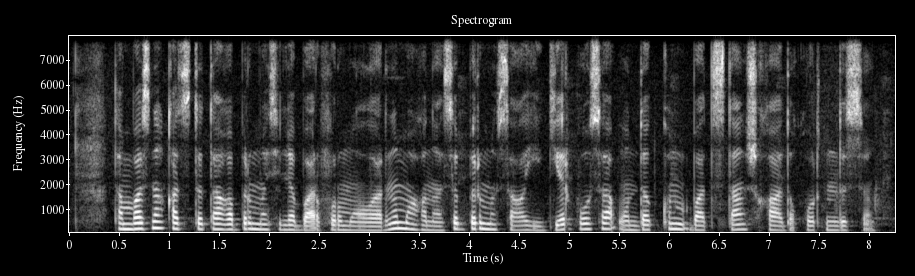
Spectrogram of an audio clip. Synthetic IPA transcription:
t̪ʰɑmbɑsənɑqʰɑt̪ə̥st̪ət̪ʰɑʁəbɪɾmæse̞le̞bɑ̰ɾfo̞rmulˠɑlˠɑɾənəɴmɑʁnɑsəbɪɾməsɑlˠəje̞ɡʲe̞ɾbo̞lˠsɑwʔo̞nd̪ɑkʲʰʏnbɑt̪ə̥st̪ɑnʃə̥ʁɑd̪əqʰo̞ɾt̪ənd̪əsə̰

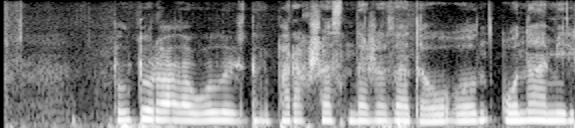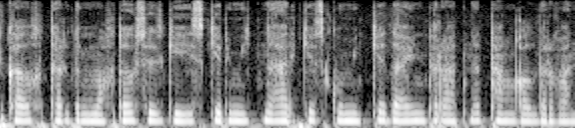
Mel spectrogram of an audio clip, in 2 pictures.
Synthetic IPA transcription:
b̥ʊlˠt̪ʰuɾɑlˠəwo̞lˠwɵzd̪ɪŋpʰɑɾɑqʃɑsənd̪ɑʒɑzɑd̪əwʔo̞nəame̞ɾijkɑlˠəqt̪ʰɑɾd̪ɪɴmɑqt̪ɑwsɵzɡʲe̞je̞skʲe̞ɾme̞jt̪ɪnæɾkʲe̞skʲʰɵme̞kʲːe̞d̪ɑjənt̪ʰʊɾʔɑt̪ənət̪ʰɑɴqɑlˠd̪əɾʁɑn

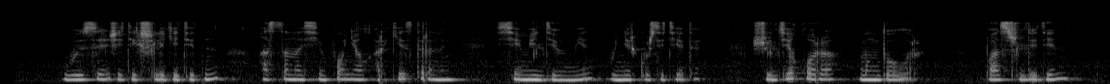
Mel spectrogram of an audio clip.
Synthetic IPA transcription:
wɵzɪʒe̞t̪e̞kʃɪlɪkʲe̞t̪e̞t̪ɪnɑst̪ɑnɑsʲinfo̞nʲijalˠəqorkʲe̞st̪rɪnəŋ | seme̞ld̪e̞wɪme̞nwɵne̞ɾkʲʰɵɾse̞t̪ʰe̞d̪ɪ | ʒ̥ʏld̪e̞qʰo̞ɾəməɴd̪o̞lˠːɑ̰r | b̥ɑsʒ̥ʏld̪e̞d̪e̞n

